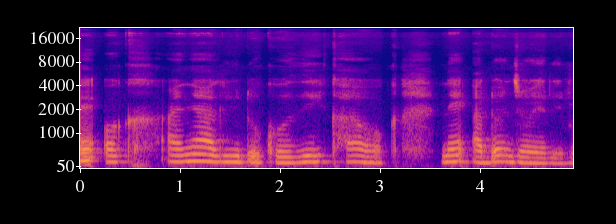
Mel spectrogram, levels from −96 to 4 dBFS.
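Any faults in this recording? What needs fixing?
Nothing needs to be fixed, since no faults turn up in this audio.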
